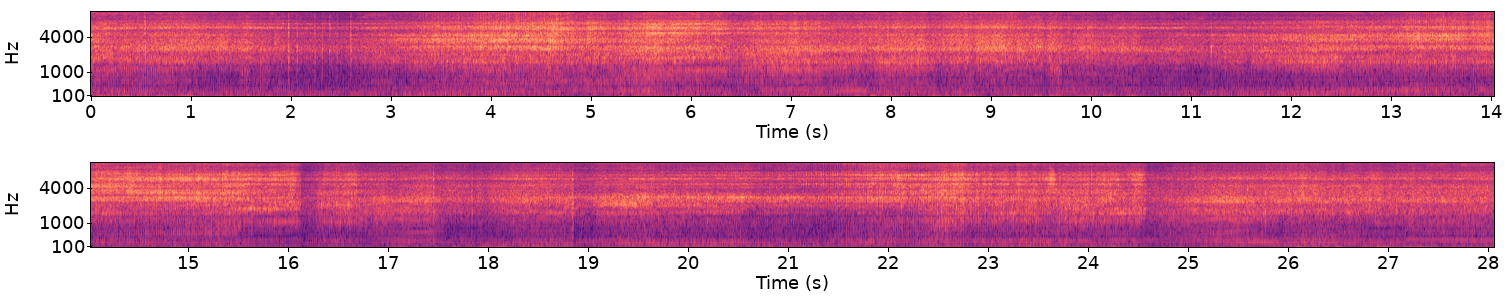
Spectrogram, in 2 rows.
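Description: Suzuki DR-Z400SM's single-cylinder four-stroke engine under hard racing throttle, its pitch rising and falling again and again as it revs out, shifts and backs off through a series of corners.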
